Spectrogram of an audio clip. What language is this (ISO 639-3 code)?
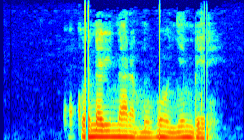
kin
